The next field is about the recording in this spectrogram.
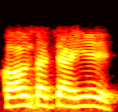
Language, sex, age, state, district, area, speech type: Hindi, male, 45-60, Uttar Pradesh, Chandauli, rural, conversation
